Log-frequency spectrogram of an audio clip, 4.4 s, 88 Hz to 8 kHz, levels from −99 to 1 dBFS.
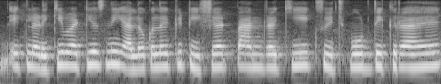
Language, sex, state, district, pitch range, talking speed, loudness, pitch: Hindi, female, Bihar, Purnia, 220-235 Hz, 260 wpm, -15 LUFS, 225 Hz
